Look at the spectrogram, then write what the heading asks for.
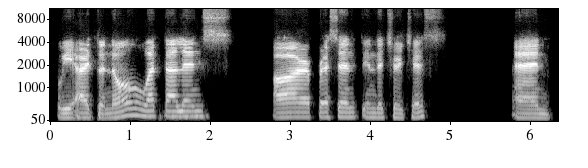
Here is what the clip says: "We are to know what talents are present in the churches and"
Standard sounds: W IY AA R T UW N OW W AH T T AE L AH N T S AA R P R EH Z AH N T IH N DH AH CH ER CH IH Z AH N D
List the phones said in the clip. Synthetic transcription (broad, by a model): W IY AA R T UW N OW W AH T T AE L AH N T S AA R P R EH S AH N T IH N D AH CH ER CH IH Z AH N D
